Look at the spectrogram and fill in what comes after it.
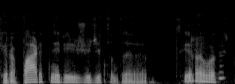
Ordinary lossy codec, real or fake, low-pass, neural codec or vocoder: Opus, 16 kbps; real; 14.4 kHz; none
